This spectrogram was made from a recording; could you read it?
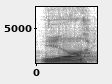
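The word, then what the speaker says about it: or (אור): So the word light in the Old Testament is the Hebrew word or, transliterated O-W-R, pronounced like an oar for a boat or iron ore.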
